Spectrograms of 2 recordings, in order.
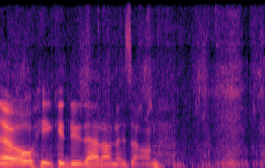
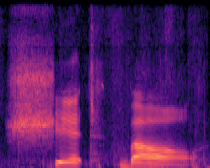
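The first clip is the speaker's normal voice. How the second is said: SHIT stretched long, then BALL; "Shit ... ball", each word lengthened; drawn out. Real, not acted. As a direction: slowly draw out "Shit ball". Same words repeated, stretched out.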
